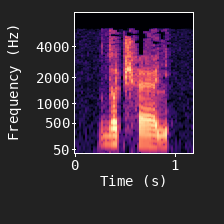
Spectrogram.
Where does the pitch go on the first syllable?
high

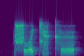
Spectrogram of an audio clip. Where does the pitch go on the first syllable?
rising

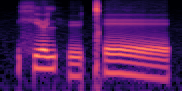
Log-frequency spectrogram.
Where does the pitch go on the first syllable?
high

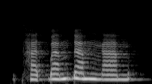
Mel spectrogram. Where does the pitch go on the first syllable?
low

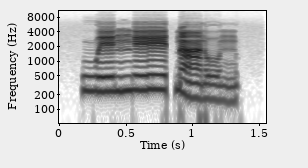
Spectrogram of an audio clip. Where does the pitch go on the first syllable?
high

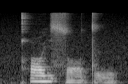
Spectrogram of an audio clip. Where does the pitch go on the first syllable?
high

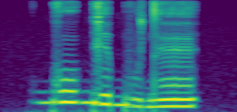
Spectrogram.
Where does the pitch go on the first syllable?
high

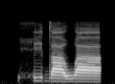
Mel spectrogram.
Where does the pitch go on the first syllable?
high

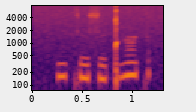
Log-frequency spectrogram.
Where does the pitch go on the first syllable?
low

